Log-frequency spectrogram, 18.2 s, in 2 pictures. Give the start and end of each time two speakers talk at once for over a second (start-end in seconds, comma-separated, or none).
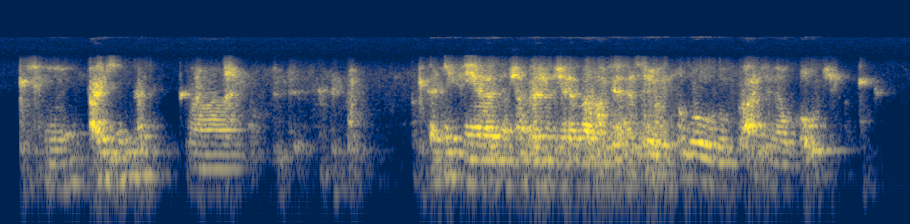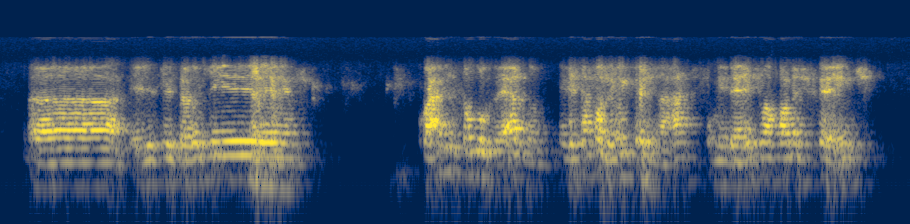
4.8-6.7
